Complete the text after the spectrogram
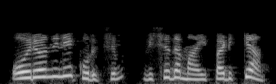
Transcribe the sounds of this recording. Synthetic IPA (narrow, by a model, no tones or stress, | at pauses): o̞ːɾo̞ːnːine̞kurit͡ɕːum | ʋiɕɐd̪ɐmaːjipɐʈikʲːaːm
